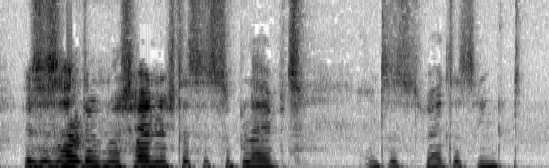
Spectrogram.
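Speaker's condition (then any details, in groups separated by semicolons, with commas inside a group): Spasticity from birth; multiple sclerosis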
